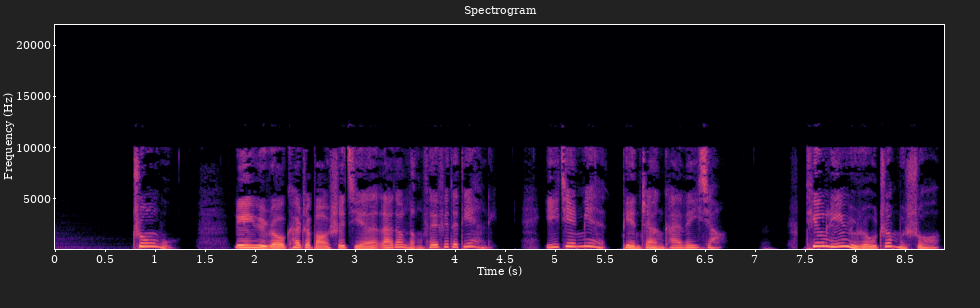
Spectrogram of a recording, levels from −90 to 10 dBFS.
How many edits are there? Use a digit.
1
